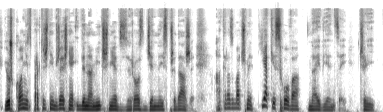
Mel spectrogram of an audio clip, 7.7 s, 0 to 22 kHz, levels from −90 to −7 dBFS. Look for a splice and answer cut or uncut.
uncut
